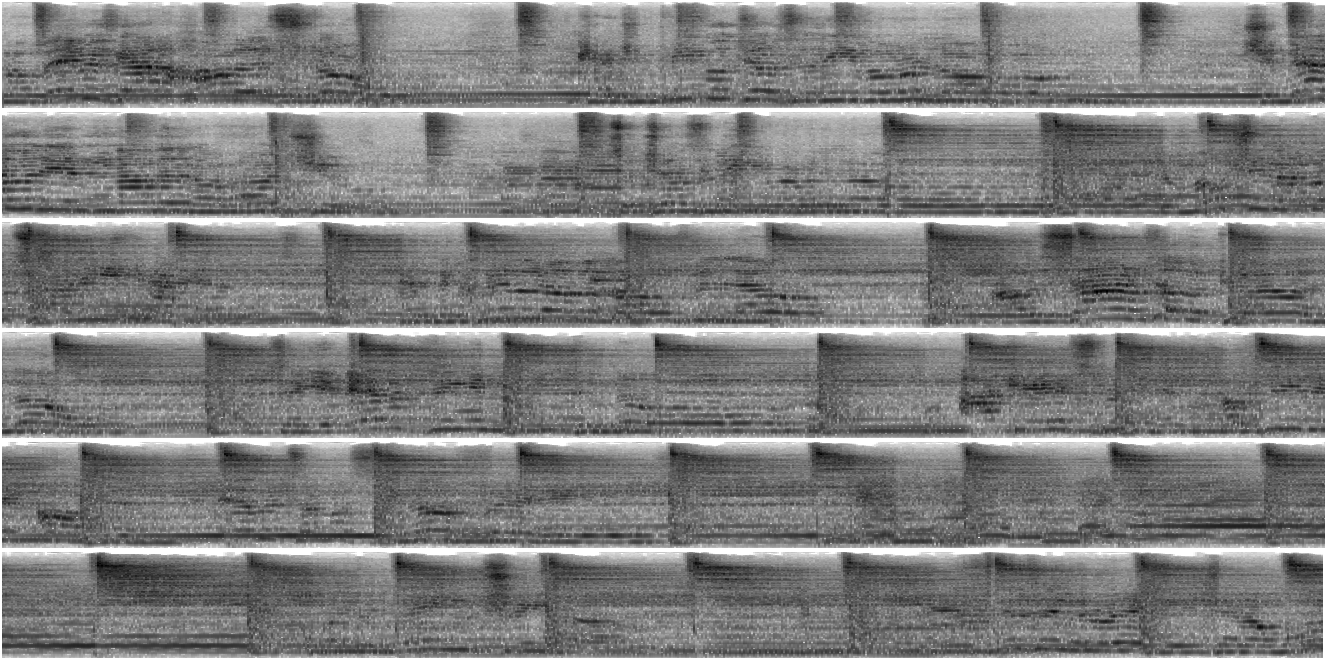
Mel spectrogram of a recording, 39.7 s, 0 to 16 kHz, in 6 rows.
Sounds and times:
Music: 0.0s - 39.6s.

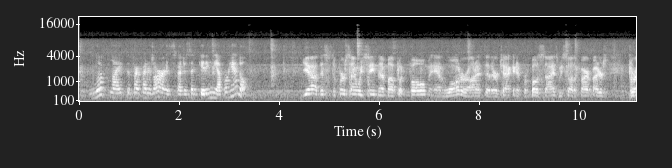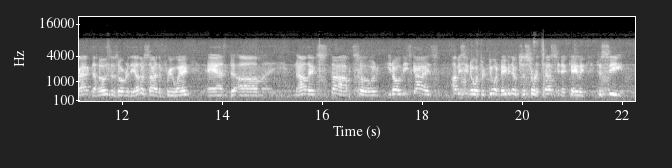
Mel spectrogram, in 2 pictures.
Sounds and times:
Speech: 0.2s - 3.4s, 4.5s - 22.0s.

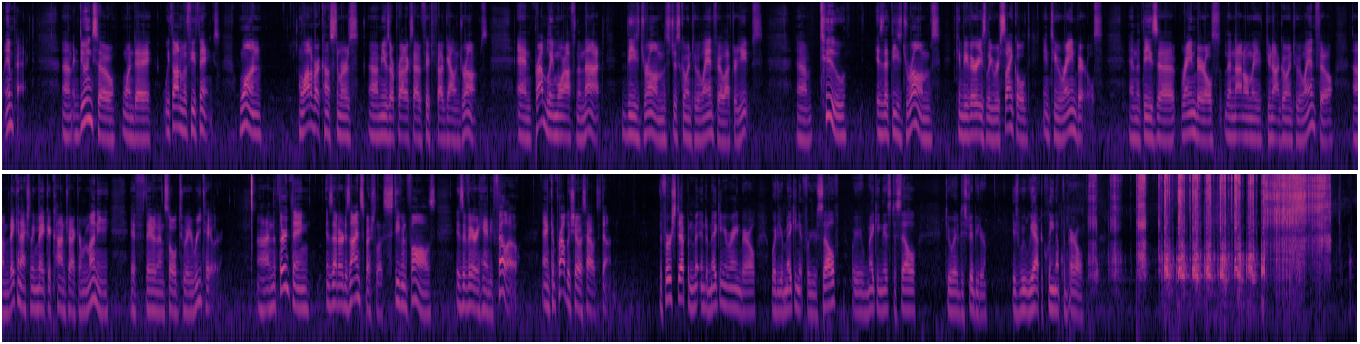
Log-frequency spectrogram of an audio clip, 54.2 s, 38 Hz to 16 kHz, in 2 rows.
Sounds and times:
Speech: 0.0s - 0.6s, 1.2s - 5.2s, 5.9s - 15.2s, 15.9s - 39.4s, 40.2s - 45.4s, 46.0s - 48.8s.

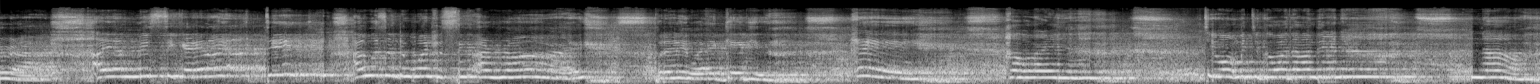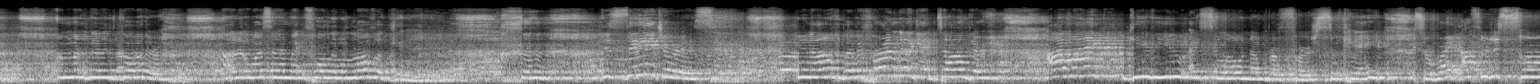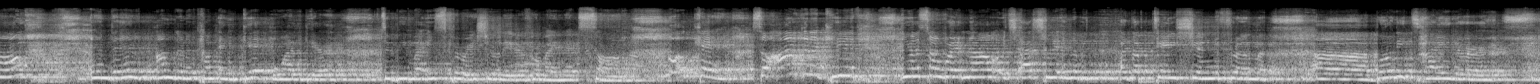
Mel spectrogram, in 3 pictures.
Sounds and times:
Speech: 0.0s - 11.3s, 12.0s - 46.2s.

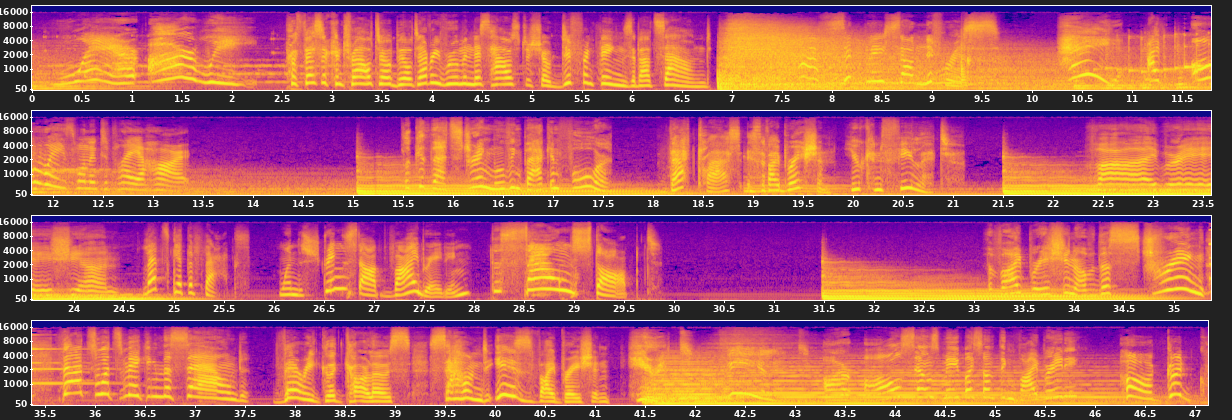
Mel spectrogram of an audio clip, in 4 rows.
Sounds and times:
Speech: 0.2s - 6.8s, 7.6s - 9.7s, 10.3s - 13.4s, 15.5s - 17.6s, 18.2s - 21.1s, 22.4s - 29.9s, 33.2s - 47.1s.

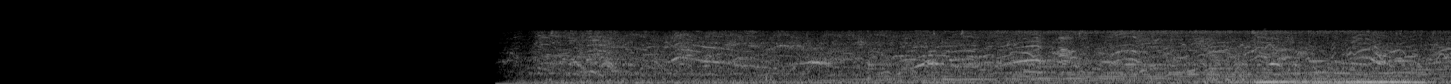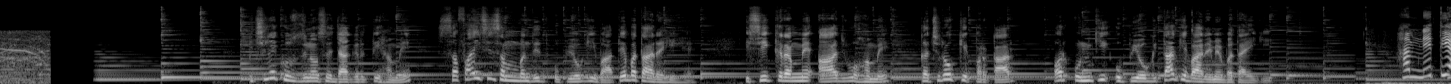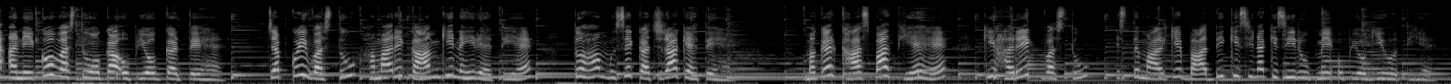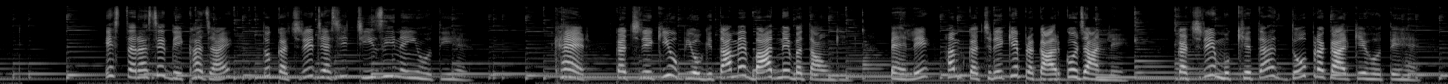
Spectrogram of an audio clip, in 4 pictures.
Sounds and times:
Music: 7.0s - 58.0s.

